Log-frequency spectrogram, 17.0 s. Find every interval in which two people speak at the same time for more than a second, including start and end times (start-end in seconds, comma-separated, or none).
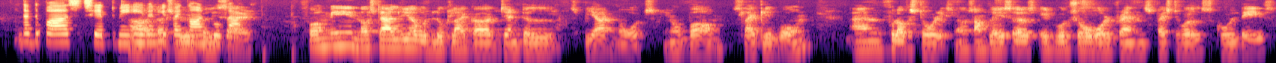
1.7-3.2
